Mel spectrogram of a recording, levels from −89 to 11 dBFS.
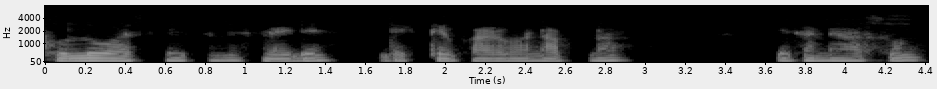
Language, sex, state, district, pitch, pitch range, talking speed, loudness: Bengali, male, West Bengal, Malda, 120 Hz, 115-130 Hz, 135 wpm, -39 LUFS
